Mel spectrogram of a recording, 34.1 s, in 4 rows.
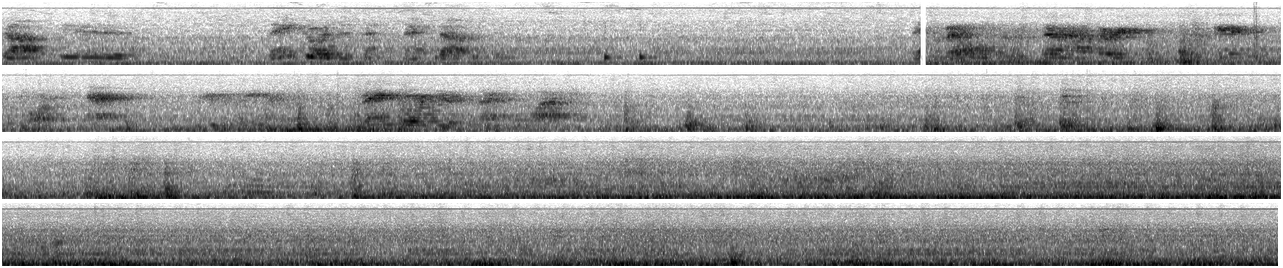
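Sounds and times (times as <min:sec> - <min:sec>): faint steady whine: 0:00.0 - 0:34.0
train rumbling on track: 0:00.0 - 0:34.0
wheel clacks over rail joints: 0:12.6 - 0:18.4.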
